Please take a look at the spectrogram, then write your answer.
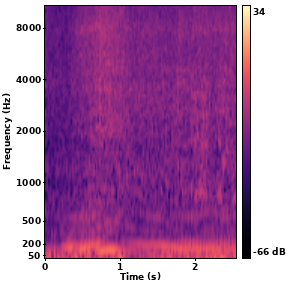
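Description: A car engine revs up and down with rising and falling pitch, loud and close, with a steady mechanical drone underneath.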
